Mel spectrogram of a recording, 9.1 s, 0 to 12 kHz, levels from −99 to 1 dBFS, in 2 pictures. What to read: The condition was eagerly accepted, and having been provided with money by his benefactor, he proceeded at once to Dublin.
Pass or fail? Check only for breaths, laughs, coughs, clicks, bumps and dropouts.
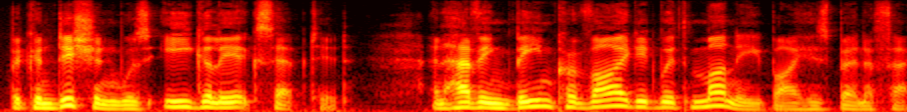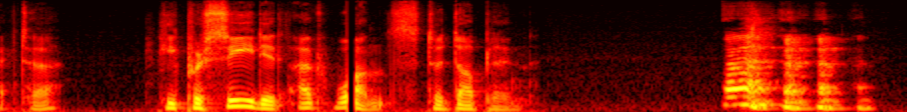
fail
